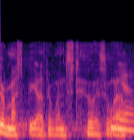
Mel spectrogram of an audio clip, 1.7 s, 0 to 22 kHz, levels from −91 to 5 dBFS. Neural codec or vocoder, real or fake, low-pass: none; real; 7.2 kHz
